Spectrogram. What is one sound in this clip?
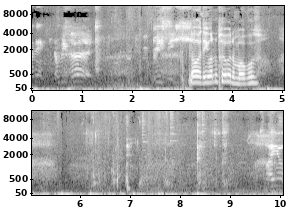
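A pickaxe strikes metal with sharp clangs.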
